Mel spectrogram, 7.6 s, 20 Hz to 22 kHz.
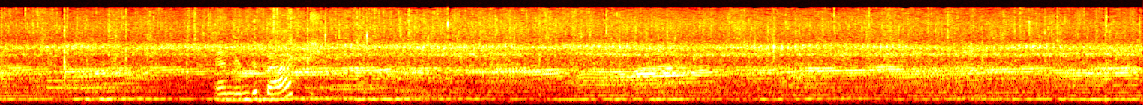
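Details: Chorus of banded bullfrogs behind a bungalow on Koh Lanta, Thailand, during the rains in March 2011: a dense, steady wall of low, droning moo-like tones overlapping without pause, with a brief human voice cutting in near the start.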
